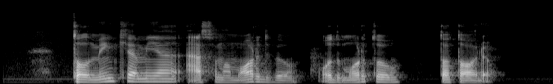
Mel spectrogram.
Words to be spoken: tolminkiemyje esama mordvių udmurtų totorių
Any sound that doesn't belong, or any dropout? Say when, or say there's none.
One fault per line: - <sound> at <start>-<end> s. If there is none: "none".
none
